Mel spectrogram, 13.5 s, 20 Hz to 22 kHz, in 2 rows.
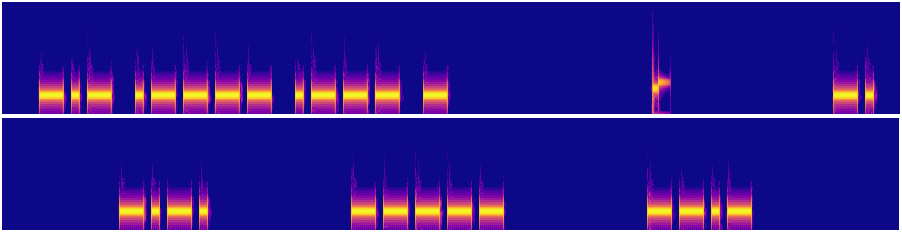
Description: Morse code, heard as a keyed tone, about 20 wpm, spaced as for 10 wpm, 700 Hz. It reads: K1JT NC0Q
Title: USA Call Signs - 4 Characters - 6x Character Spacing - 20wpm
